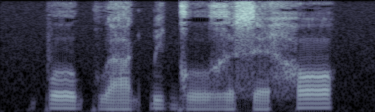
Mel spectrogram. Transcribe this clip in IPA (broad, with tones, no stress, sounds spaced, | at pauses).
p oː˧ kʷ aː˨ k͡p i˧ ɡ oː˨ ɣ ə˨ s ɛ˨ h ɔ˦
